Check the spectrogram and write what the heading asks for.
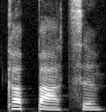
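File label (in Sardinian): "capatze", female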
